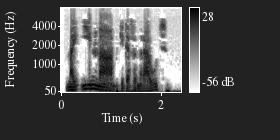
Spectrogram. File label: welsh my brother has one son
